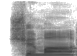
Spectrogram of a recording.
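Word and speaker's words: שמע: 이스라엘아 들으라.이 아이 말이 히브리어로 쉐마 이스라엘 이렇게에 발음합니다.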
